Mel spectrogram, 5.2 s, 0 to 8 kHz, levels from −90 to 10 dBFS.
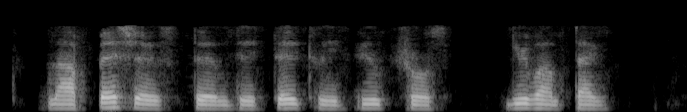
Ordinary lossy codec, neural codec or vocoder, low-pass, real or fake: AAC, 16 kbps; codec, 16 kHz, 4.8 kbps, FACodec; 7.2 kHz; fake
